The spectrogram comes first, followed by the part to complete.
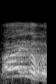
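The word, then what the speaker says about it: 大: 우리나라가 이제 대에 있는데, 대라고 하면 이제 중국에서는 이거 뭐라고 읽어요? 따이라고 하죠, 따이.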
